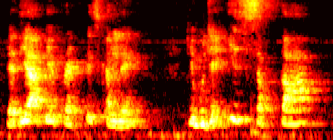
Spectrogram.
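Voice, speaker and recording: A man's voice: very high voice, huge pitch swings, normal speed, vocal fry. A man giving a Hindi religious discourse, reciting Sanskrit verses and explaining them, asking questions and answering them himself. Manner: explanatory, asks and answers his own questions. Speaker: Vedic discourse speaker. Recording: echoey room, distant mic.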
